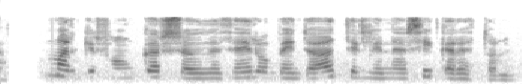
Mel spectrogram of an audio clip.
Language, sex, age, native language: Icelandic, female, 40-49, Icelandic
